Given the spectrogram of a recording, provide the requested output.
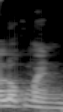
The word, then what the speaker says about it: Lookman: Apa sih bacanya? Ademola Lookman, betul.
